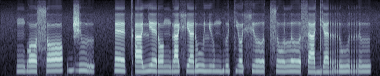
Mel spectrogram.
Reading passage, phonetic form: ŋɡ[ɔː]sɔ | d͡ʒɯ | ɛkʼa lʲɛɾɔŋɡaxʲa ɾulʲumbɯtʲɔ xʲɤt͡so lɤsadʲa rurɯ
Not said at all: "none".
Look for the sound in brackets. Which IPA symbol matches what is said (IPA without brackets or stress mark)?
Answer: ɔ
